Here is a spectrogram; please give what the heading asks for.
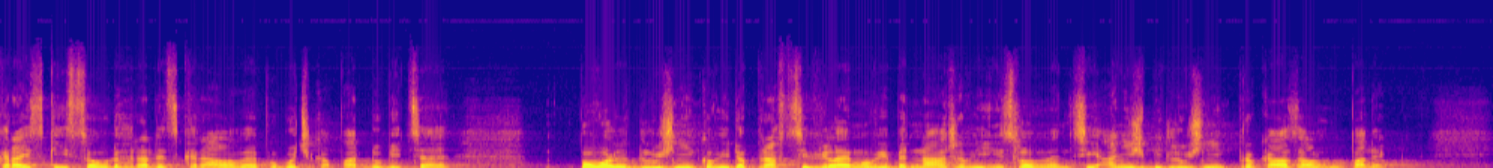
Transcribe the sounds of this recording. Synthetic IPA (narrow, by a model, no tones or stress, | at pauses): kɾajskiːso̞wdɦɾadɛt͡skɾaːlo̞vɛːpo̞bot͡ʃkapaɾdubɪt͡sɛ | po̞vo̞lɪldluʒɲiːko̞vɪdo̞pɾaft͡sɪvɪlɛmo̞vɪbɛdnaːr̝o̞vɪɪnso̞lvɛnt͡sɪʔaɲɪʒbɪdluʒɲiːk̚pɾo̞kaːzalʔuːpadɛk̚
